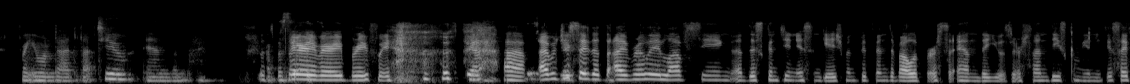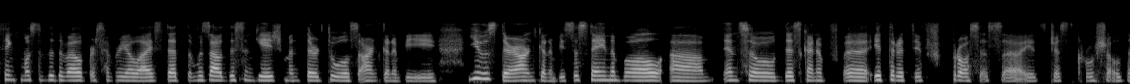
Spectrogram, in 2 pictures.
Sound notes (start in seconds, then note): 4.3 laughs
